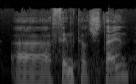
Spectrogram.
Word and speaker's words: Finkelstein: But what is really strange, that it is really Yiddish pronunciation, Finkelstein, because in German it would be Funkelstein, or Funkenstein.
